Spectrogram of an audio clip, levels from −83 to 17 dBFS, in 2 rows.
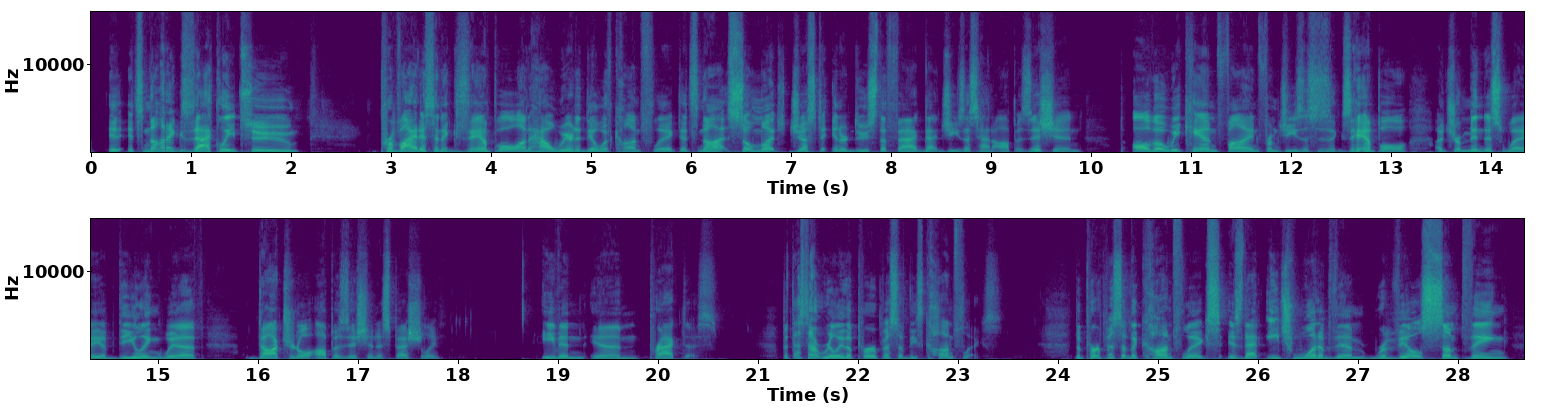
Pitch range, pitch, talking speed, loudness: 125-170 Hz, 150 Hz, 145 wpm, -26 LUFS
